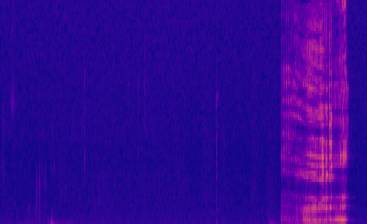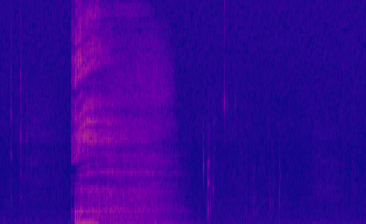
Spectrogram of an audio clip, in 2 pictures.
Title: deep burps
